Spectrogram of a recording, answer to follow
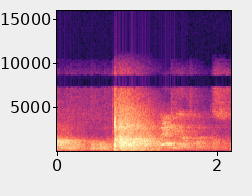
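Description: A single loud thump about two-thirds of a second in, sudden and dying away quickly with some room echo. It comes amid a heated, shouted argument on a low-quality room recording, with a voice trailing off just before it.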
